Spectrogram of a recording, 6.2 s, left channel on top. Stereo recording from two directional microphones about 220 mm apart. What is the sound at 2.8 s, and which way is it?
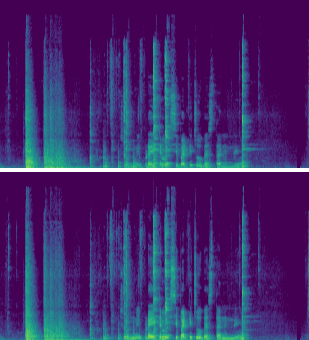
Speech, 45° right (ahead or behind).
